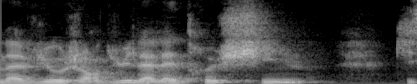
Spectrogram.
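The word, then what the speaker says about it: شين: vu aujourd'hui la lettre chine qui s'écrit comme ça comme le cinéma avec 3 points et ça se prononce chat tu vois le sont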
